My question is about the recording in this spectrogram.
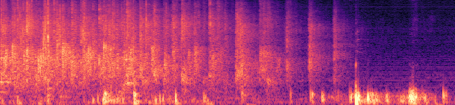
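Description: Audience applauding, fading out about four seconds in. Then a few low thumps and knocks as a clip-on microphone is handled near the end.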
